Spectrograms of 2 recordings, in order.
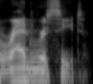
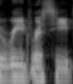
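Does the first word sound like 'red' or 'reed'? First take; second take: red; reed. First: The first word rhymes with 'bed'. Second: The first word rhymes with 'need'. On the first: "I pronounce it as a red receipt" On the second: "why would you say read receipt"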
